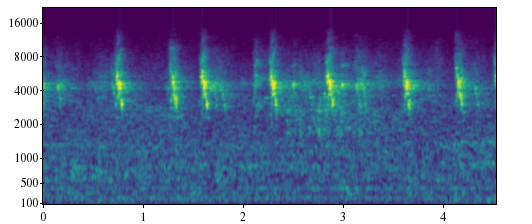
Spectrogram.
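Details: Great spotted woodpecker, parent and fledgling during rearing at Hyochang Park: a run of about nine sharp, clipped high kik calls, one roughly every half-second, over a quiet low hum.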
